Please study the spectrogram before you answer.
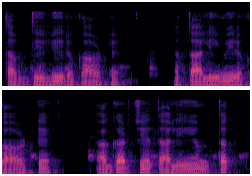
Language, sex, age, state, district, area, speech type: Urdu, male, 45-60, Uttar Pradesh, Rampur, urban, spontaneous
